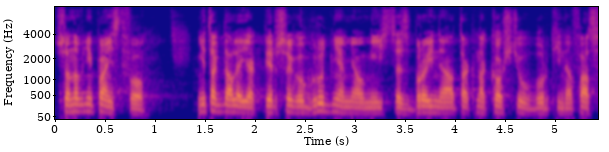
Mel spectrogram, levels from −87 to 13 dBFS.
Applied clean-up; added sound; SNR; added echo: none; none; none; none.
